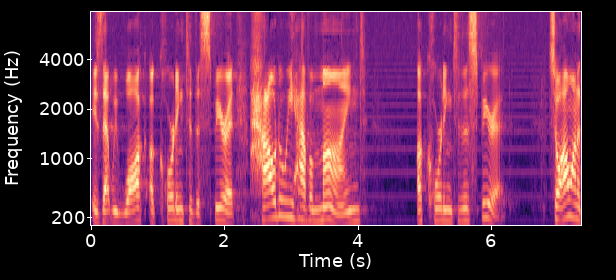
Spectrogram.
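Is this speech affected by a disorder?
No.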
